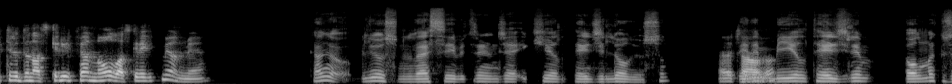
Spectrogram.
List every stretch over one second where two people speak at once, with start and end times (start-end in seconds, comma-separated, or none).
none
